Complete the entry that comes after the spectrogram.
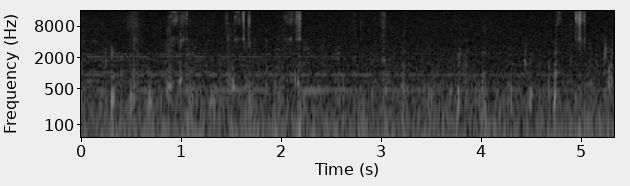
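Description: Faint close-up chewing of soft fried dough dipped in Nutella, with scattered small mouth clicks and a few sharper ones about two seconds in and near the end.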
